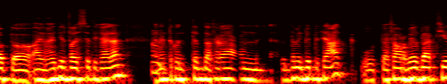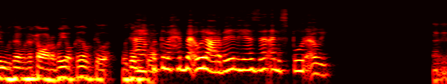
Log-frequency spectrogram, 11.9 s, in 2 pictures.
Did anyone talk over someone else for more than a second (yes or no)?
no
